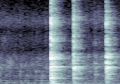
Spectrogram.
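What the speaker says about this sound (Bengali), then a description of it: "ধুয়ে রাখা চালটি দিয়ে দিলাম।" Washed rice drops into a biryani pot of meat and potatoes with three quick, close rattling pours, each a sharp burst that fades quickly against a quiet kitchen background.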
